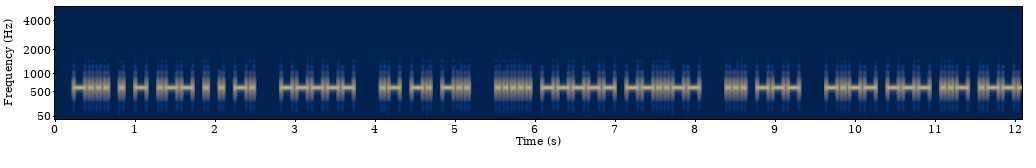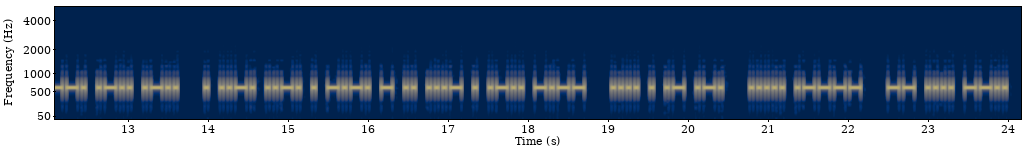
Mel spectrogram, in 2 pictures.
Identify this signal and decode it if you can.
Morse code, heard as a keyed tone, about 25 wpm, 600 Hz. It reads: BETWEEN 0 AND 50, SO YOU'LL EFFECTIVELY HEAR 51 MHZ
